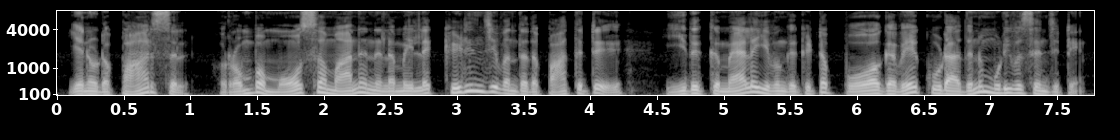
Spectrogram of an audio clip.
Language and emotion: Tamil, disgusted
